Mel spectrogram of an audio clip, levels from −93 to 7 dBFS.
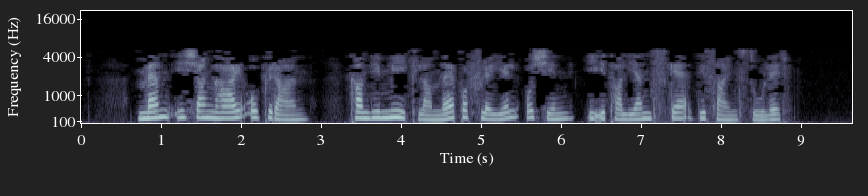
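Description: Speech runs through the whole clip with heavy MP3 compression damage, likely the cause of its dull, watery quality. Nothing remains above 5.3 kHz. Weak detail flickers in and out, and s sounds turn swirly. The damage fits a very low bitrate, around 16 kbps. At 2.24 s a pre-echo appears. A short hiss leads a sharp attack by about 48 ms, ending at 2.29 s. The codec spread its noise across the block, so the quiet moment before the attack filled with hiss.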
